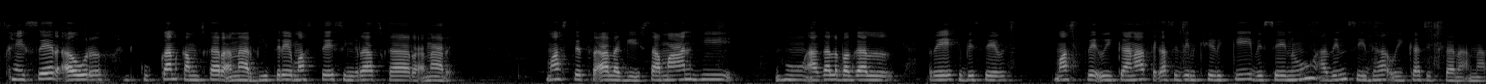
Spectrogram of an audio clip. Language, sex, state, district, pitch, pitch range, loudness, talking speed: Sadri, female, Chhattisgarh, Jashpur, 210 Hz, 200-220 Hz, -34 LUFS, 95 wpm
